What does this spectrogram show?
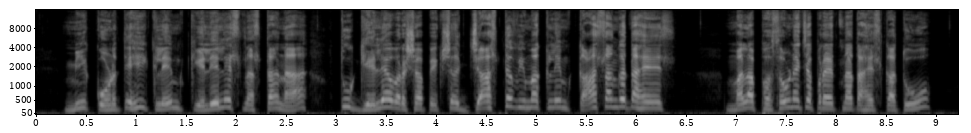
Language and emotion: Marathi, angry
